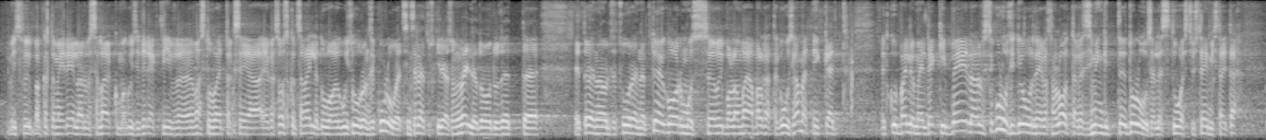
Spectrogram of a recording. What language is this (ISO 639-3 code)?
est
